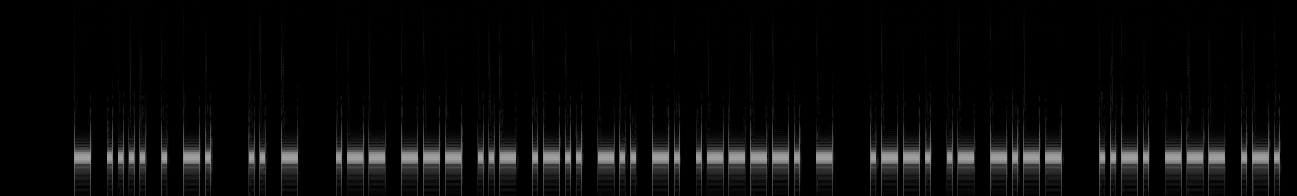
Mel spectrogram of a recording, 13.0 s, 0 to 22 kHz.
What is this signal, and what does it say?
Morse code, heard as a keyed tone, about 22 wpm, 700 Hz. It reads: THEN IT WOULDN'T PAY FOR
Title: A Sound Of Thunder 22wpm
